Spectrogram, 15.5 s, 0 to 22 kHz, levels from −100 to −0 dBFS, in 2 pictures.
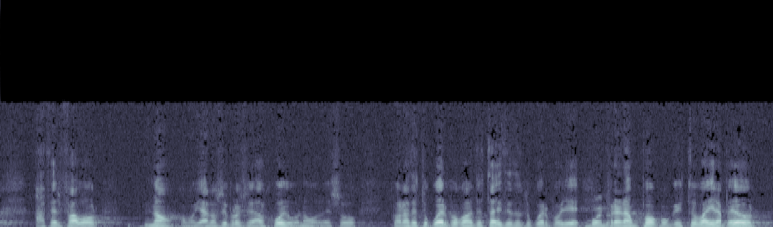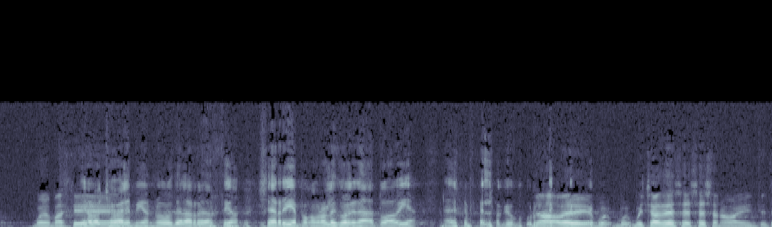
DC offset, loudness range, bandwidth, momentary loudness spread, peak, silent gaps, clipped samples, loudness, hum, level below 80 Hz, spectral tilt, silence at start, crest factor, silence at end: under 0.1%; 7 LU; 12.5 kHz; 13 LU; -8 dBFS; none; under 0.1%; -26 LUFS; none; -58 dBFS; -6.5 dB/octave; 0 s; 18 dB; 0 s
